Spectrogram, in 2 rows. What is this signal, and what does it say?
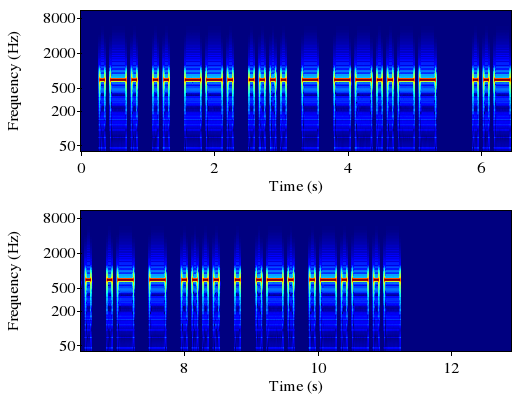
Morse code, heard as a keyed tone, about 15 wpm, 700 Hz. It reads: RIGHT, FATHER.
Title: Sentences from Top 300 Words and Abbreviations 15wpm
